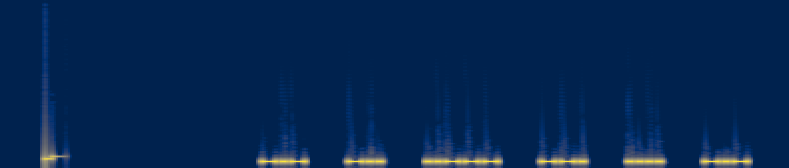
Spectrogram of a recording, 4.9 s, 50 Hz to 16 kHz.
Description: Morse code, heard as a keyed tone, about 40 wpm, spaced as for 23 wpm, 700 Hz. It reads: KD2GHK
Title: USA Call Signs - 3x Character Spacing - 40wpm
